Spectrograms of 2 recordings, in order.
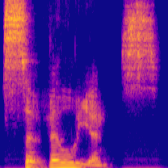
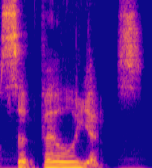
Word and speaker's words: civilians: of the Armed Forces civilians three syllables stress on the second syllable civilians next one U.N peacekeeping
